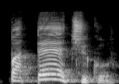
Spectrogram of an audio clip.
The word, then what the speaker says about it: patético: Patético, olha lá, separei as sílabas. Patético. Última, penúltima, antepenúltima. A antepenúltima é onde se prolonga. Vai ser a sílaba tônica.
